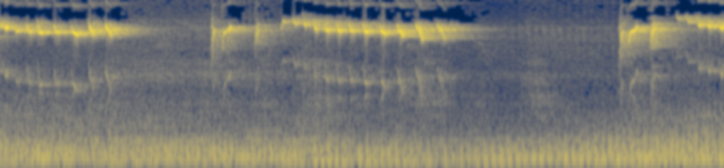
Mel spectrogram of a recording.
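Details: Van Hasselt's sunbird used to lure birds: bright high trills of rapid notes in three bursts separated by quiet gaps of about a second, with a continuous low hum underneath.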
